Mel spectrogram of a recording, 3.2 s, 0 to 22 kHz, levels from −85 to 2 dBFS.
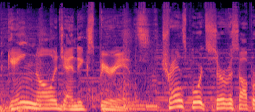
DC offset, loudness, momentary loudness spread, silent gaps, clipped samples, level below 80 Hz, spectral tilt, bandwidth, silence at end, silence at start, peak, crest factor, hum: under 0.1%; -13 LUFS; 5 LU; none; under 0.1%; -34 dBFS; -5 dB/octave; over 20 kHz; 0 s; 0 s; -2 dBFS; 12 dB; none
